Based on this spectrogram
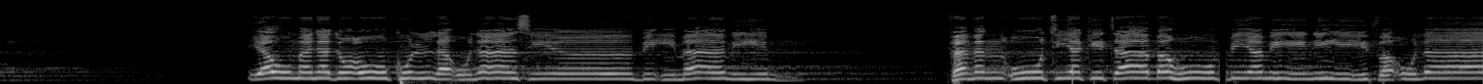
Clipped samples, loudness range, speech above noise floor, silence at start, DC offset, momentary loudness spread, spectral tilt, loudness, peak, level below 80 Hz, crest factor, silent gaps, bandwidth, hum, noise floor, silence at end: under 0.1%; 5 LU; 43 dB; 0.1 s; under 0.1%; 8 LU; -3.5 dB/octave; -28 LUFS; -10 dBFS; -60 dBFS; 20 dB; none; 11 kHz; none; -71 dBFS; 0 s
